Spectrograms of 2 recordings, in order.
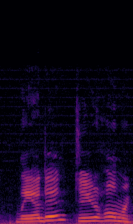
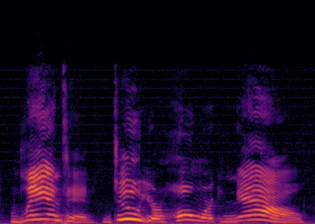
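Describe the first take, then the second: First: It is said calmly and kindly. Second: It is said loudly and excitedly.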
